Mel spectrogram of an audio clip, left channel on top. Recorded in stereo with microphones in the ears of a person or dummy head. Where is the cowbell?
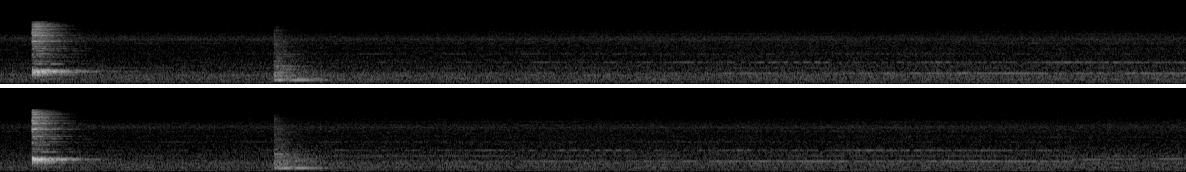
20° right (ahead or behind), 0.5 m.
